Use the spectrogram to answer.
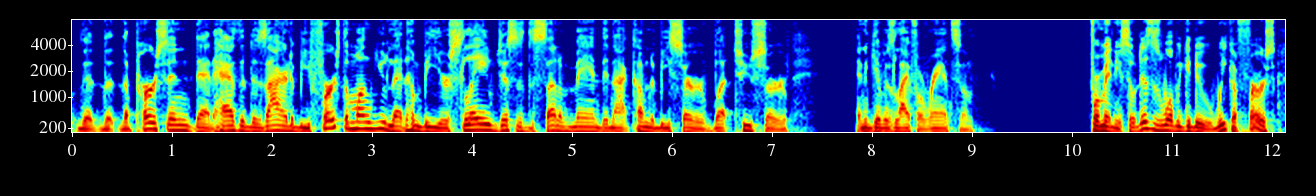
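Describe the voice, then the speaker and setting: Teaching the Bible casually, a Philadelphia man frequently repeats words as he works out what to say. He has a lowish, slightly mellow voice, captured in a dry, studio-quality recording.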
